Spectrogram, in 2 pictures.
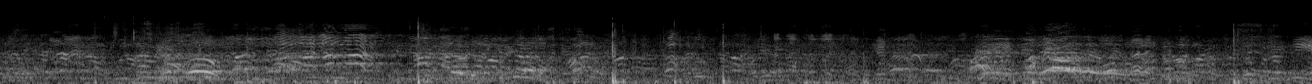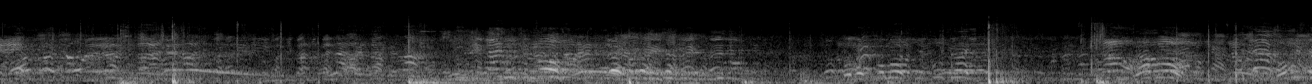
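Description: Men shout to each other across an outdoor pitch at a distance.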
